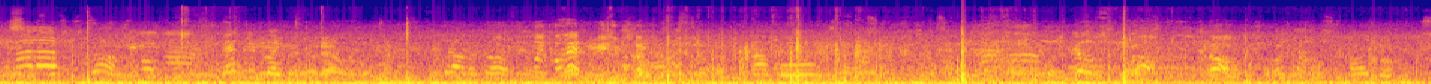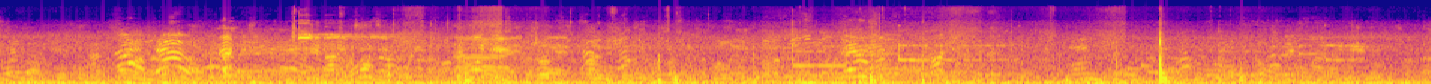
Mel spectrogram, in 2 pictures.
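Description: Young players shout and call out across an open pitch.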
